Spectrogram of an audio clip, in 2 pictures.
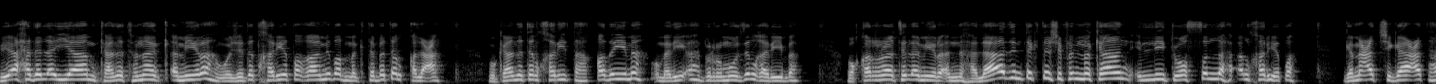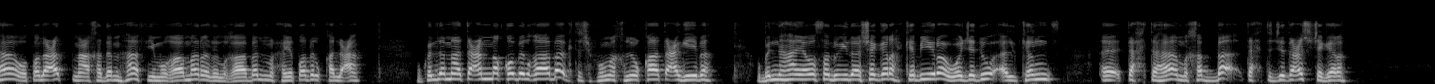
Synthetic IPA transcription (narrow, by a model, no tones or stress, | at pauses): fiʔaħad̪ɪlʔajːaːmkaːnat̪hɪnaːkʔamiːɾawad͡ʒad̪at̪xɑɾiːt̪ˤɑɣɑːmɨd̪ˤɑbɪmakt̪abalqɑlʕa | wɪkaːnat̪ɪlxɑɾiːt̪ˤɑqɑd̪iːmawmaliːʔabɪrːʊmuːzalɣaɾiːba | wɪqɑrˤːɑɾˤɑt̪ɪlʔamiːɾʔanːaɦalaːzɪmt̪ɪkt̪aʃɪfɪlmakaːnʔɪlːit̪wɑsˤːɨlːahɪlxɑɾiːt̪ˤɑ | ɡamaʕat̪ʃɪɡaːʕat̪ɦawt̪ˤɑlɑʕɑt̪maʕxad̪amɦafimʊɣaːmɑɾˤɑlɪlɣaːbalmʊħiːt̪ˤɑbɪlqɑlʕa | wkʊlːamaʔt̪aʕamːɑqubɪlɣaːbaʔakt̪aʃafumaxluːqɑːt̪ʕaɡiːba | wbɪnːɪɦaːjawɑsˤɑluʔɪlaʃad͡ʒɑɾˤɑkabiːɾawːad͡ʒad̪uʔɪlkanz | t̪aħt̪ɦamʊxabːaʔt̪aħt̪d͡ʒaðʕaʃːaɡɑɾˤɑ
